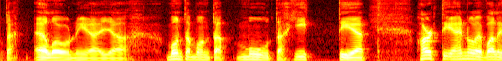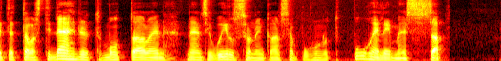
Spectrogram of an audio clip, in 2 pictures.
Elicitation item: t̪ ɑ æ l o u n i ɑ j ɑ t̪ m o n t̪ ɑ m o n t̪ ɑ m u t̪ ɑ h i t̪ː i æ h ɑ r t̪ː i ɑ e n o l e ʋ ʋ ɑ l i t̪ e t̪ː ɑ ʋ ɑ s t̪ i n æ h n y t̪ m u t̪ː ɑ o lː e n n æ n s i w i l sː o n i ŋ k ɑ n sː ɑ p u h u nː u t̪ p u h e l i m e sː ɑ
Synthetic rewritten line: t̪ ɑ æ l o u n i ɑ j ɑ m o n t̪ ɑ m o n t̪ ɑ m uː t̪ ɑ h i t̪ː i æ h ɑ r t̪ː i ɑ e n o l e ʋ ʋ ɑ l i t̪ e t̪ː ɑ ʋ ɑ s t̪ i n æ h n y t̪ m u t̪ː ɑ o l e n n æ n s i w i l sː o n i ŋ k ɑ n sː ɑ p u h u n u t̪ p u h e l i m e sː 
